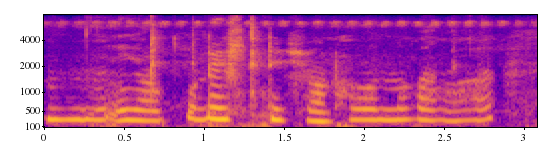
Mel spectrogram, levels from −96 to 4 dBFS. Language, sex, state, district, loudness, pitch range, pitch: Chakma, female, Tripura, Dhalai, -18 LUFS, 265-285 Hz, 280 Hz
